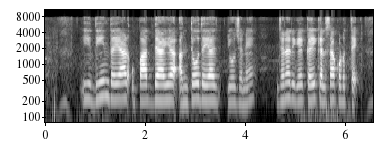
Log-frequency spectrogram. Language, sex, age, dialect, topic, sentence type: Kannada, female, 25-30, Central, banking, statement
